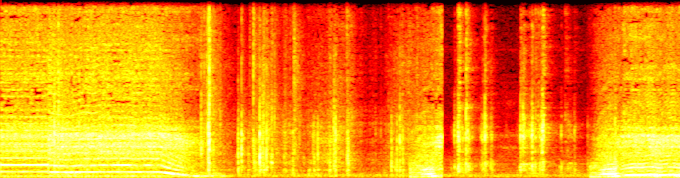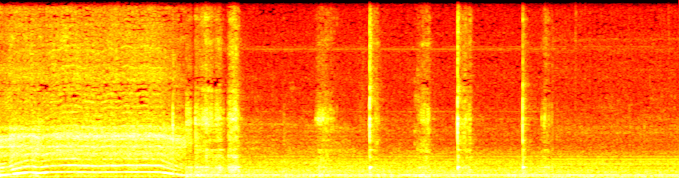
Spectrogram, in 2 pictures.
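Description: Blender motor running at high speed on a batch of oats, coconut flakes and water, winding down about two seconds in. Clicks and knocks follow, then the motor runs up again for about two and a half seconds and winds down. After that only a fainter steady hum remains, with a few light clicks.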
